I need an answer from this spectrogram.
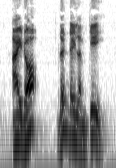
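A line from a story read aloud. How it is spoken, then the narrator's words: Sudden shouted question. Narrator (Vietnamese): Trong đám người bỗng có tiếng quát hỏi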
